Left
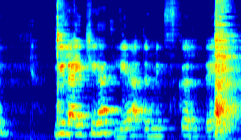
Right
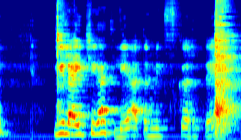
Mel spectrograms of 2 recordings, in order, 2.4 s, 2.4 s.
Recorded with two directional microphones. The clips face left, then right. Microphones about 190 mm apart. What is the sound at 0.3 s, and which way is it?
A woman's voice, 55° right (ahead or behind).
